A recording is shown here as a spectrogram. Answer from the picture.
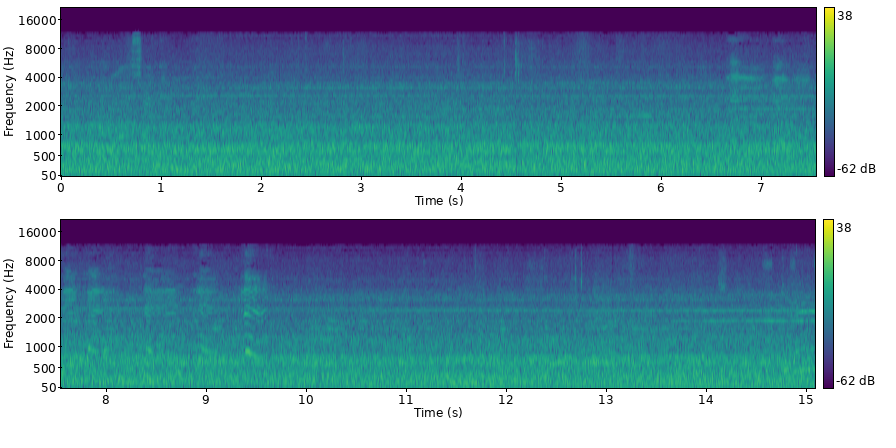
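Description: Steady road and engine noise heard inside a moving car, with a child's voice coming in briefly about halfway through.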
